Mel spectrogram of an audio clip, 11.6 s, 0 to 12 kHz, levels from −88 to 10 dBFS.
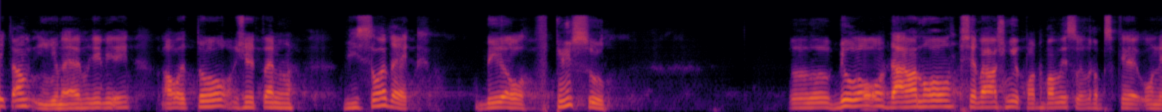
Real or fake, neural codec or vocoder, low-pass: fake; codec, 16 kHz, 1 kbps, FreqCodec, larger model; 7.2 kHz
